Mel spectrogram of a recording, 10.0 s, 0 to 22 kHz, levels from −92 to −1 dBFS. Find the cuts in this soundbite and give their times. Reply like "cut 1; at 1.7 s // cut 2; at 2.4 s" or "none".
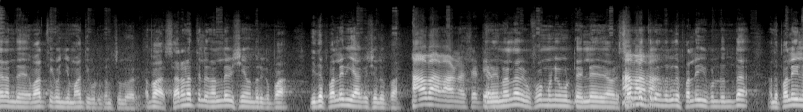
cut 1; at 1.7 s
